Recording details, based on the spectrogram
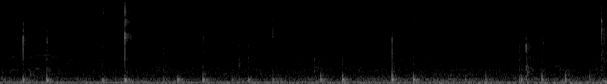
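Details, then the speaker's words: Quick finger-percussion taps during a head-to-toe abdominal exam, mapping the liver border: the note turns flat and dull over the liver after tympany over the epigastric air bubble. "Sounds more dull over here. So I'm gonna mark it."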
